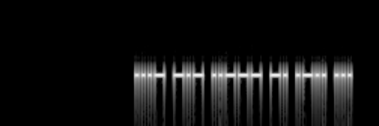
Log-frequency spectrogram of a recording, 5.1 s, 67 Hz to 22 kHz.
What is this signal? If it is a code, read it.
Morse code, heard as a keyed tone, about 28 wpm, 700 Hz. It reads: VK2NLS
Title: DXCC-100 Call Signs - 6 Characters - Repeated 3x - 28wpm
